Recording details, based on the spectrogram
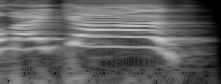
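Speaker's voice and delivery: very high, thrilled, squealing exclamation. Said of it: "she's like".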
